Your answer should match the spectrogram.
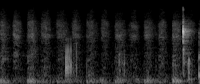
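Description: Bristle brush scrubbing white oil paint onto canvas in quick repeated strokes, a dry rubbing scratch.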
